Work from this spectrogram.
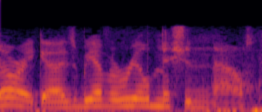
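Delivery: plain reading voice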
